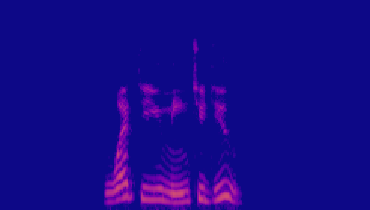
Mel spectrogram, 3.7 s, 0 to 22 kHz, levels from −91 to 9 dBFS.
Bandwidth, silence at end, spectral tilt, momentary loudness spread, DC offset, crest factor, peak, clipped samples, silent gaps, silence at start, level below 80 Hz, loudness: 10 kHz; 1.3 s; -5.5 dB/octave; 9 LU; under 0.1%; 20 dB; -32 dBFS; under 0.1%; none; 1.05 s; under -90 dBFS; -48 LUFS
